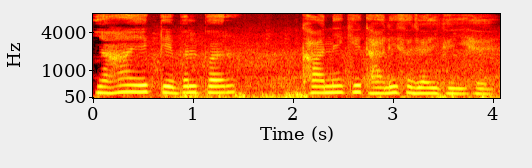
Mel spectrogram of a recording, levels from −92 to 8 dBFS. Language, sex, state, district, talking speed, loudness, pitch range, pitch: Hindi, female, Uttar Pradesh, Lucknow, 145 wpm, -14 LUFS, 200-230 Hz, 220 Hz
